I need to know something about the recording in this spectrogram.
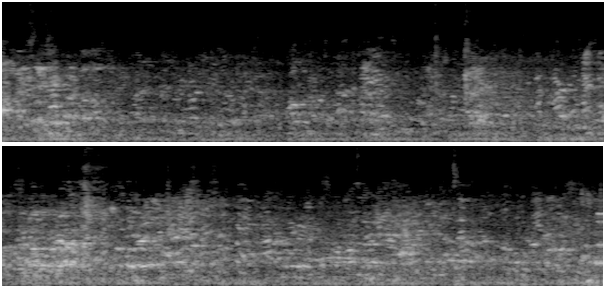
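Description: Indistinct chatter of many voices echoing in a school gymnasium, with no single voice standing out; it grows a little louder about eight seconds in.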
